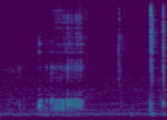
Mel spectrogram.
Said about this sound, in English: Okay, I had to let that out, and let me get a little sip of this cab.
